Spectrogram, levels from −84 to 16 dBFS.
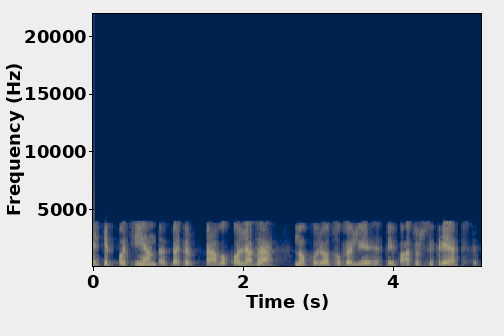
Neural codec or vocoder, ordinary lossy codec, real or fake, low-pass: none; AAC, 16 kbps; real; 7.2 kHz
